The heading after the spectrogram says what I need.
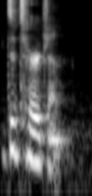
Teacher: First T, a true T because it begins a stressed syllable.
